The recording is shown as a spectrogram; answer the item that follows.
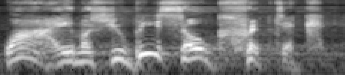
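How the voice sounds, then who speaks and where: A man's voice: fairly high pitch, big pitch swings, slow, gravelly, fairly bright tone, a little hiss or hum, heavily acted. A man voicing an earnest young shapeshifting reptilian warrior in human form for a video game. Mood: challenging. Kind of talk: video game character dialogue.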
